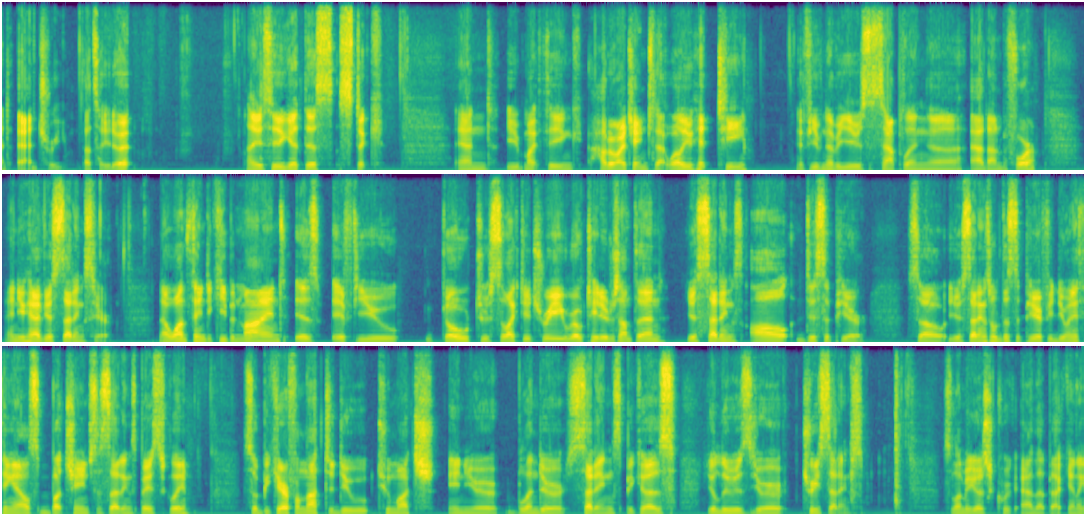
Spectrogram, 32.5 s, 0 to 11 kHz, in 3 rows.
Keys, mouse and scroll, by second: 2.7 KP_1, 4.3 KP_3, 6.5 t, 7.9 click, 16.4 r, 24.2-26.9 middle drag, 30.1 x, 31.3 shift+a.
